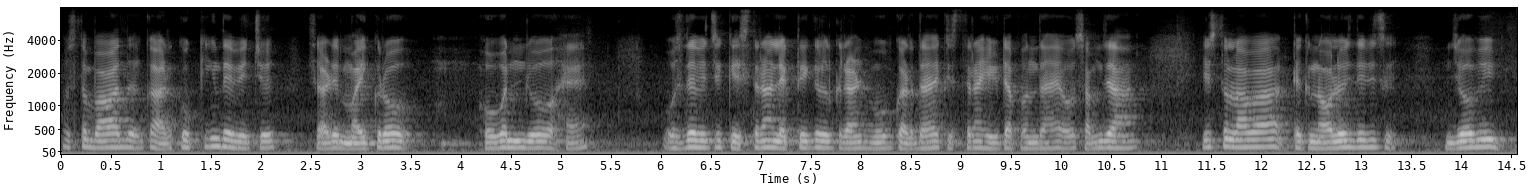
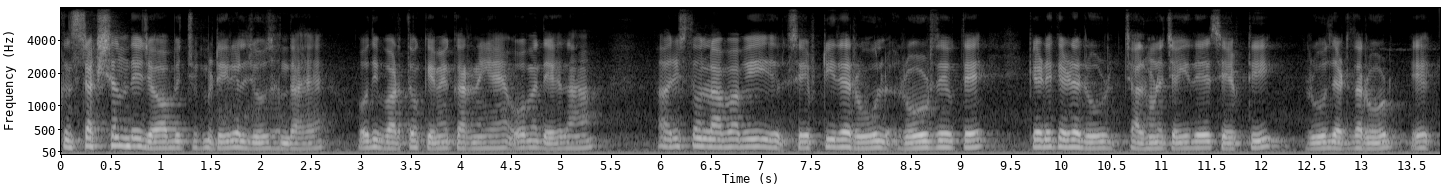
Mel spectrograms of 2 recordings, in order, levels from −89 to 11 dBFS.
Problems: constant background noise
